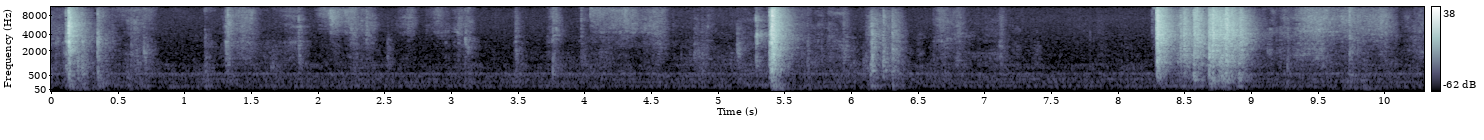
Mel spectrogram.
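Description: Paper trimmer and cardstock being handled: light scattered clicks and taps, one sharp click about halfway through, and a short rustle of paper near the end.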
